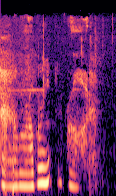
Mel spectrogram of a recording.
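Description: A person's voice only: a drawn-out, sing-song vocal sound held on one pitch, stepping up, then a short rising-and-falling call about halfway through.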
